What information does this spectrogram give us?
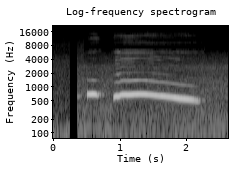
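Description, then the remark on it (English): An owl hoots twice: a short note, then a long, drawn-out call that slowly falls in pitch. It is clear, with a low background rumble and no talking. “So, I think I see an owl. I don't see one, but I hear one. There it is.”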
